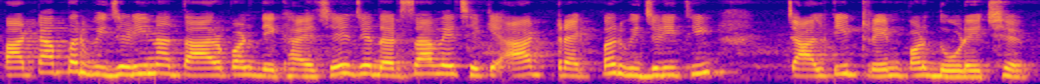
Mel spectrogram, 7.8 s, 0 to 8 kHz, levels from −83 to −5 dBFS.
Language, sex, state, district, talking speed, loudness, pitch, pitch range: Gujarati, female, Gujarat, Valsad, 155 wpm, -15 LUFS, 225 Hz, 205-260 Hz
